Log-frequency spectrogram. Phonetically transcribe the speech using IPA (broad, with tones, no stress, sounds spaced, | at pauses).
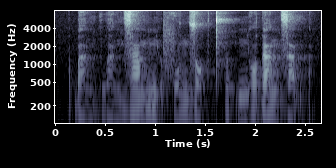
ɓ a̤˨˩ ŋ k w a̤˨˩ ŋ z a˨˦ m ɲ ə̰ː˧˨ f o˨˦ n z ɔ˨˩ k̚ t̪ʰ ə˨˩ p̚ ɲ ɔ˧ ɗ a˧ ŋ s a̰˧˨ ŋ ʔ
